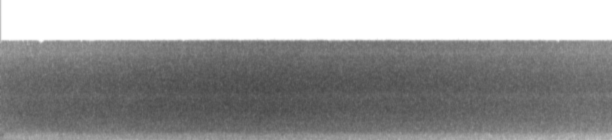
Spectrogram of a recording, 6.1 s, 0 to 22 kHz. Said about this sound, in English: One trail, which traces around the lake, leads to an immense hand-cut stone dam constructed in the 1940s by the Civilian Conservation Corps. You can walk across the top of it to watch the sparkling water cascade 100 feet down into a ravine far below.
